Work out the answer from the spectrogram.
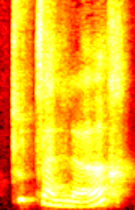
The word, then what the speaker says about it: tout à l'heure: On se voit tout à l'heure. Tout à l'heure. you're going to connect this T because of the vowel sound following.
